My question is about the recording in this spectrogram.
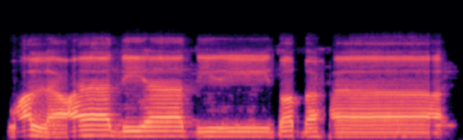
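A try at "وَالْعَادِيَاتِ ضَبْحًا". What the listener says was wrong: তিটা টান নাই, টান নাই। ওয়াল আদিয়াতি দবহা।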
